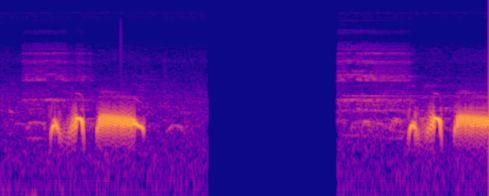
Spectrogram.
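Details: Spotted dove 'thúc gù' cooing to excite wild and decoy birds; two phrases of two short coos and a longer held coo, with faint steady high tones in the background.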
